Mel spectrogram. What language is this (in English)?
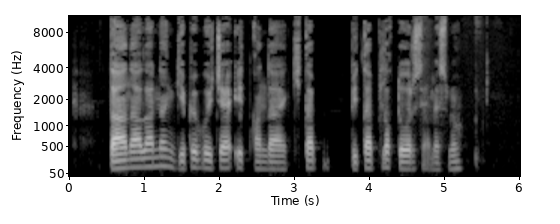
Uyghur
